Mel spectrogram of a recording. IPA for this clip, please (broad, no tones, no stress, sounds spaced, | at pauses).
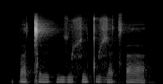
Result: p a ǀ ɘ | n z u ɬ ɘ tʷ ɘ ɮ a t͡sʼ a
